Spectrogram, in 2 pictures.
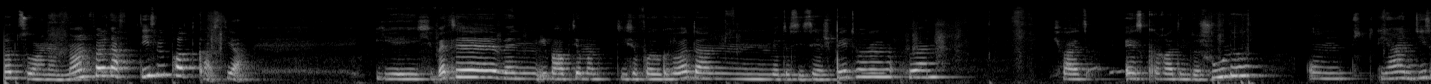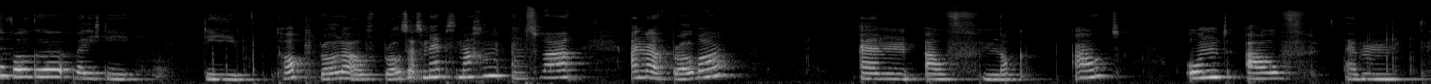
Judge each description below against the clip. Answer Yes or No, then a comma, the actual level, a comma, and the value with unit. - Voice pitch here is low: No, very high, 275 Hz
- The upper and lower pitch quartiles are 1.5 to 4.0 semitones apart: No, wide, 5.6 semitones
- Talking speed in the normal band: No, slow, 120 wpm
